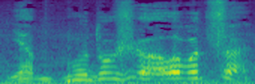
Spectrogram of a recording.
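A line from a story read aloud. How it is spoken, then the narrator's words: Strained wheeze while struggling. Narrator (Russian): прохрипел Ивор, тщетно пытаясь освободиться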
